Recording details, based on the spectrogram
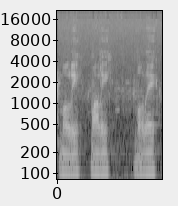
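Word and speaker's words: MOLLE: So yeah, Molly, I think is how it should be pronounced. Mole is like a sauce or something.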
